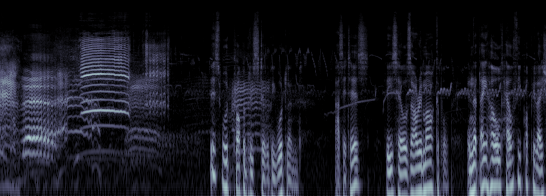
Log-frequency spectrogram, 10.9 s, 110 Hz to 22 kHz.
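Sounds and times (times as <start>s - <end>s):
sheep bleating on upland fell and moor in England: 0.0s - 3.4s, 4.5s - 6.1s
speech: 4.2s - 10.9s.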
